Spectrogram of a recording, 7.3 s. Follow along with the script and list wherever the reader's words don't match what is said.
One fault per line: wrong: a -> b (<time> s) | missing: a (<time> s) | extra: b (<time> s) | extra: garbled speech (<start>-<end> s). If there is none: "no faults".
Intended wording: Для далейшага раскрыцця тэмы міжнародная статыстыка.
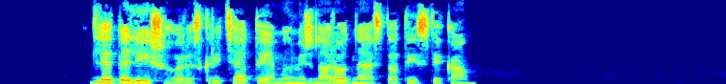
no faults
